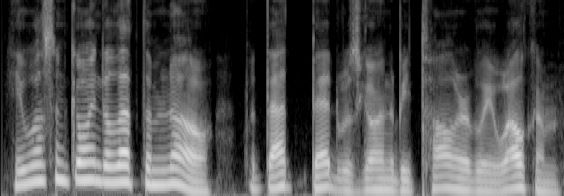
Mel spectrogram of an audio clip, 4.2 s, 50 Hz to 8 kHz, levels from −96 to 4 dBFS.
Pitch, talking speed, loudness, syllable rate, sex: 145 Hz, 225 wpm, -18 LUFS, 5.4 syllables/s, male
